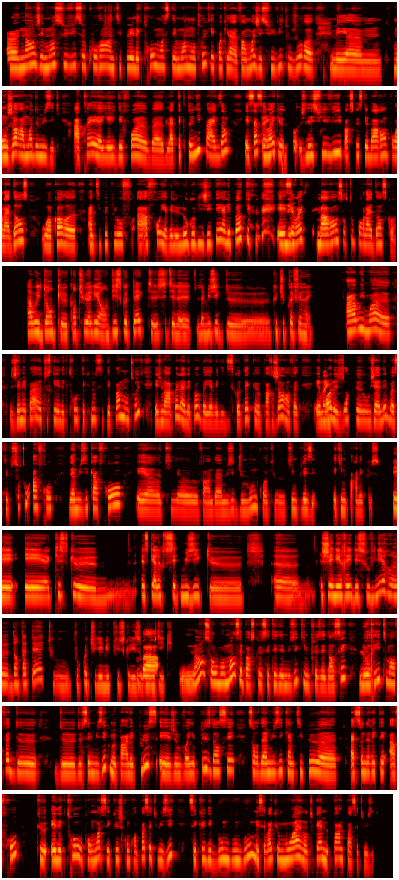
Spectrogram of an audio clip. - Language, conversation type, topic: French, podcast, Comment décrirais-tu la bande-son de ta jeunesse ?
- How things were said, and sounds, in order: other background noise; chuckle; drawn out: "de"; tapping; stressed: "moi"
